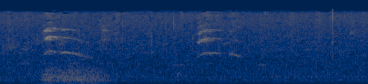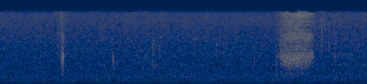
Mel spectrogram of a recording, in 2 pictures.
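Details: Domestic cat calling its kittens indoors: a soft low murmur followed by two short, high, downward-sliding mews about a second and a half apart, then a brief rustling burst near the end, over a steady quiet hiss.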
